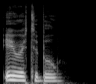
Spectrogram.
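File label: "irritable", British English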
